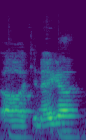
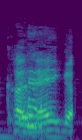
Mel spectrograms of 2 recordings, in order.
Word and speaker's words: Kanaga: So this is how you pronounce it. It's Kanega. You say it Kanega. Like that? What do you mean by that? See, that's the key. It's Canega.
